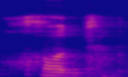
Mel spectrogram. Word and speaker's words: خود: کہ مثلا یہ دیکھیں خود۔ خود کا جو واو ہے یہ واو لکھا تو گیا ہے لیکن یہ پڑھنے میں نہیں آتا۔ آپ خود اور اس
